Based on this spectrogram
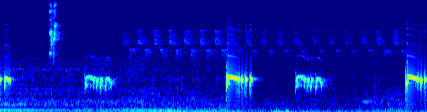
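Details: Sweet-voiced local zebra dove repeating short bubbling phrases of rapid pulsed coos about every two seconds. Another bird's thin high chirps run through the middle, and there is a brief hiss early on.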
